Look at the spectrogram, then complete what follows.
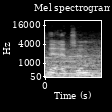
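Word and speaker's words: Snetterton: two alton and snatterton that sounds so weird saying snatched him and pronouncing all the t's you normally just hear it pronounced snatterton with bentley the hell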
